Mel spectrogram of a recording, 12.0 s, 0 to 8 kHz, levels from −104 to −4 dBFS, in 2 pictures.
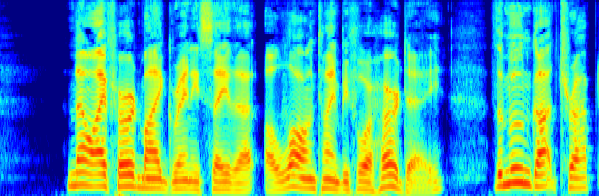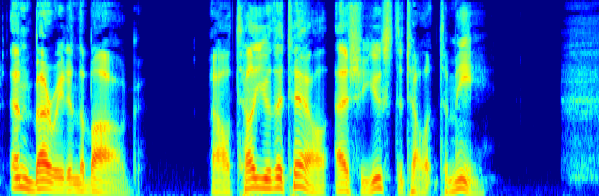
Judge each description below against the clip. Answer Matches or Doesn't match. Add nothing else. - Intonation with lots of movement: Matches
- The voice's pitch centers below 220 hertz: Matches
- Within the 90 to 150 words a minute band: Doesn't match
